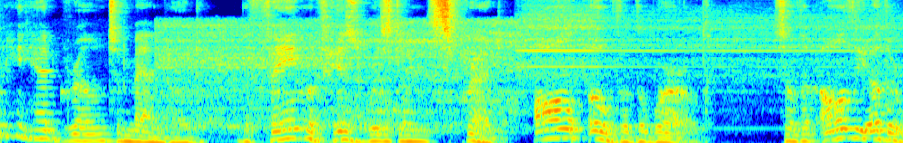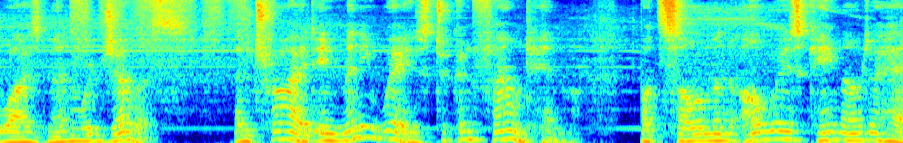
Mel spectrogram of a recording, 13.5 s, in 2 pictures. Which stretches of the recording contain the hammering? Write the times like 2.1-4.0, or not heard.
not heard.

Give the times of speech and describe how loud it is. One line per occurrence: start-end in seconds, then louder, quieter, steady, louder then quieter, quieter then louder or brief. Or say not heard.
0.0-13.5 steady.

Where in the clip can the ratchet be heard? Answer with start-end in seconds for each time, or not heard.
not heard.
